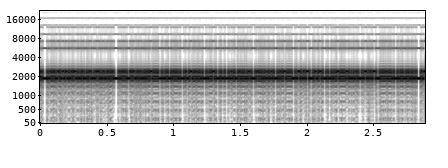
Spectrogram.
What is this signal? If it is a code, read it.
300-baud modem data.
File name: ACR-Audio-Cassette-Programs / CharlesSwiger-Donations / GOBLINS cload-g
